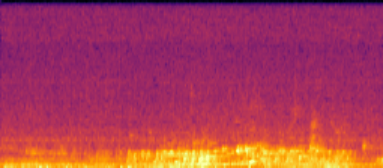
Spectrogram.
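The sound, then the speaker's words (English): A child in a booster chair blows into a drink through a straw: a steady bubbling gurgle, continuous for several seconds with rapid rattling pulses and a slowly rising, wavering pitch. “It's like you're bubbling. How do you know you're drinking out of a straw?”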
